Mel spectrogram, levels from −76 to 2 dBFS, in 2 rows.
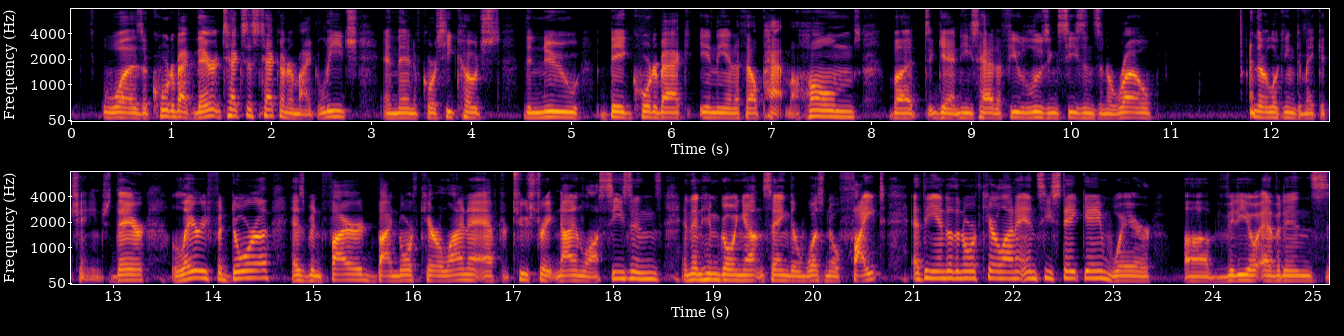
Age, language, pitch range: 30-49, English, 130-175 Hz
